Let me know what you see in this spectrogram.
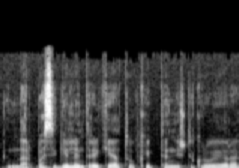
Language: Lithuanian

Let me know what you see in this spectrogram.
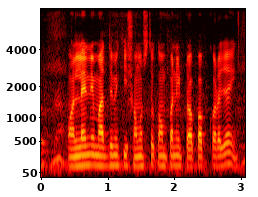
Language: Bangla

